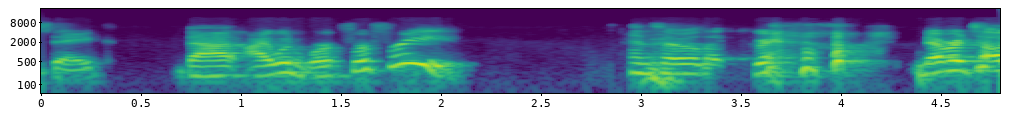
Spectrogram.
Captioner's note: laughs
